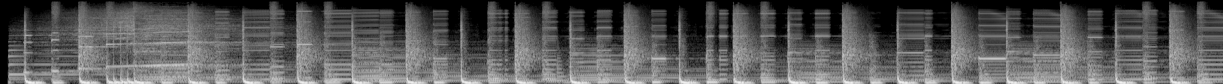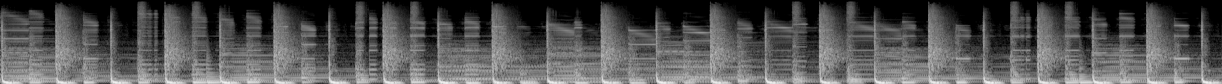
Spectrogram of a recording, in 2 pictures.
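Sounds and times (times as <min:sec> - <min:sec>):
disco background music: 0:00.1 - 0:24.4.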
